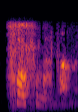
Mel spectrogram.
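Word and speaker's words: חכמה: mot, et on s'habitue à dire, par exemple, Chochma.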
